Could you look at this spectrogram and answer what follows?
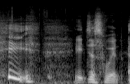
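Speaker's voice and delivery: laughing out loud; bursting into laughter. Real, not acted. Recalling crowd reaction.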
